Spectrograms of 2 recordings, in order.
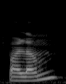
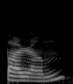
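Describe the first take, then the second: First: The middle consonant is a plain L sound. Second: The middle consonant is an R-like sound. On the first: The speaker calls it wrong. "substitute the ra sound for la, the la sound, the L sound" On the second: The speaker calls it right. "it ends with that ra sound"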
